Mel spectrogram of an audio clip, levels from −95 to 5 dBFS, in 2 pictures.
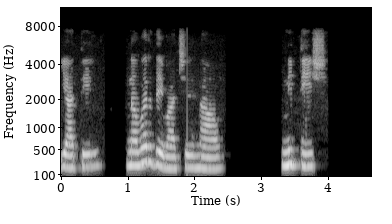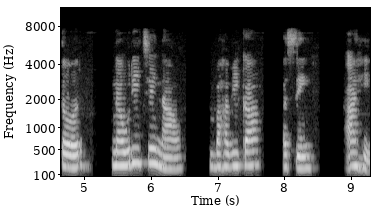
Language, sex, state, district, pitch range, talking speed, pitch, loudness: Marathi, female, Maharashtra, Pune, 195-230 Hz, 65 wpm, 215 Hz, -17 LUFS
